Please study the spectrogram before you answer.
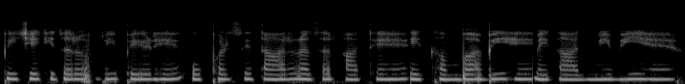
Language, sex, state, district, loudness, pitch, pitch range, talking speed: Hindi, female, Jharkhand, Sahebganj, -35 LUFS, 240 Hz, 235-245 Hz, 175 wpm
